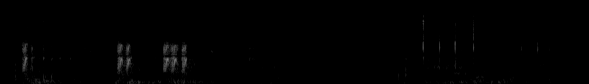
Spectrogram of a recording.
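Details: Yellow-vented bulbul chicks in the wild begging while a parent feeds them; harsh, raspy bursts come singly and then in a quick cluster of three, followed by softer clicks and rustling.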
